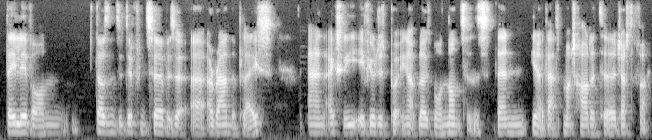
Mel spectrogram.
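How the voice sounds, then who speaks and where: A man's voice: mid-range voice, flat delivery, fairly quick. Chatty man on slightly dull audio. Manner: chatty, self-deprecating, fillers like "you know" and "kind of". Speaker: magazine publisher guest. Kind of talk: casual interview answers.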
